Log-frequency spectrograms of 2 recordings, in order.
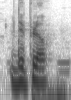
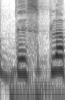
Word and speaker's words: Desplat: Desplat. Ça se prononce plutôt Desplat pour lui, mais c'est la bonne réponse.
